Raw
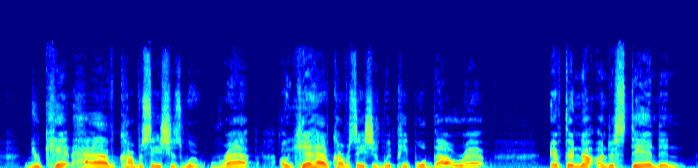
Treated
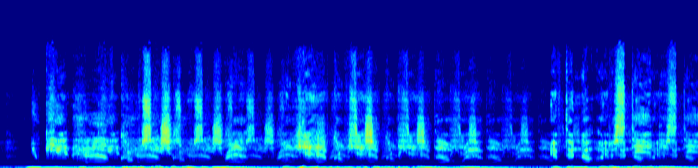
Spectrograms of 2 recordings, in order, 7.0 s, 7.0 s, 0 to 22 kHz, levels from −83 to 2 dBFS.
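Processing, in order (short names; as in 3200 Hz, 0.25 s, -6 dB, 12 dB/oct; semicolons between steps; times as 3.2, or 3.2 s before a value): elliptic band-stop 110–2800 Hz, stop band 70 dB; bell 9100 Hz +3 dB 0.21 oct; split-band echo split 470 Hz, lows 0.145 s, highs 0.518 s, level -7 dB; gain -1.5 dB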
